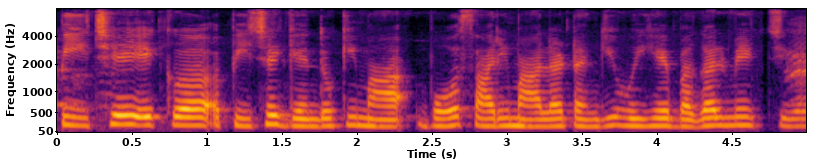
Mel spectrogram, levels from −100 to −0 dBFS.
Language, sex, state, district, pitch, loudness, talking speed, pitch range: Hindi, female, Bihar, Purnia, 180 Hz, -22 LUFS, 205 wpm, 175-195 Hz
